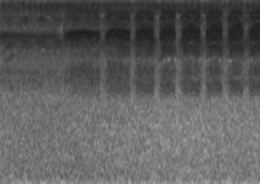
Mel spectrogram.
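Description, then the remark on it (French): A male cicada sings loudly, a harsh high buzz that starts steady and then breaks into regular pulsing bursts, with no voices. “J'avais oublié que la cigale était l'insecte le plus bruyant du monde.”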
